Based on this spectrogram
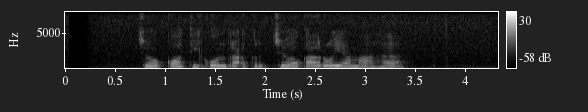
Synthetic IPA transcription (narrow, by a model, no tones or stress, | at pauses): d̥ʒ̥ɔ̤kɔd̪̥i̤kont̪ɾa̰ʔkərd̥ʒ̥ɔ̤kaɾojamaɦa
